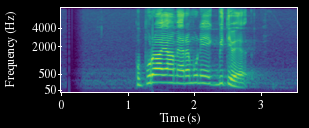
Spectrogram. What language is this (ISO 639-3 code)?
sin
